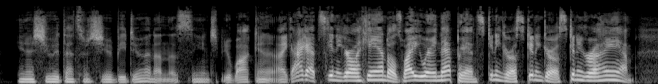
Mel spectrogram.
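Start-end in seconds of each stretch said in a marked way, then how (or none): 3.0-6.4 mock, loud yelling tirade, over and over. Imitating Bethany yelling at Whitney about her clothes: Bethany impression, yelling. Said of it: "she'd be yelling at Whitney".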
